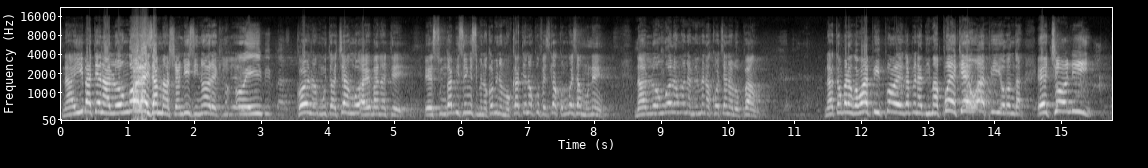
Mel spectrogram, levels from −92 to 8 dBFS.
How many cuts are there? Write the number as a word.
zero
